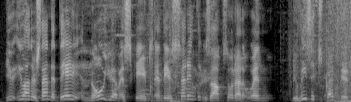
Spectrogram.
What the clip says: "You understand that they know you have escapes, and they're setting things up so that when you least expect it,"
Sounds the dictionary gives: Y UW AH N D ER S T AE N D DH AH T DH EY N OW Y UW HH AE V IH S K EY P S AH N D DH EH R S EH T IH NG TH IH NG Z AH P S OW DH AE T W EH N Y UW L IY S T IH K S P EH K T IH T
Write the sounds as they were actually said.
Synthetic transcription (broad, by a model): Y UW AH N D ER S T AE N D DH AH T DH EY N OW Y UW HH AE V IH S K EY P S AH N DH EH R S EH T IH NG TH IH NG Z AH P S OW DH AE T W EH N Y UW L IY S IH K S P EH K T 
